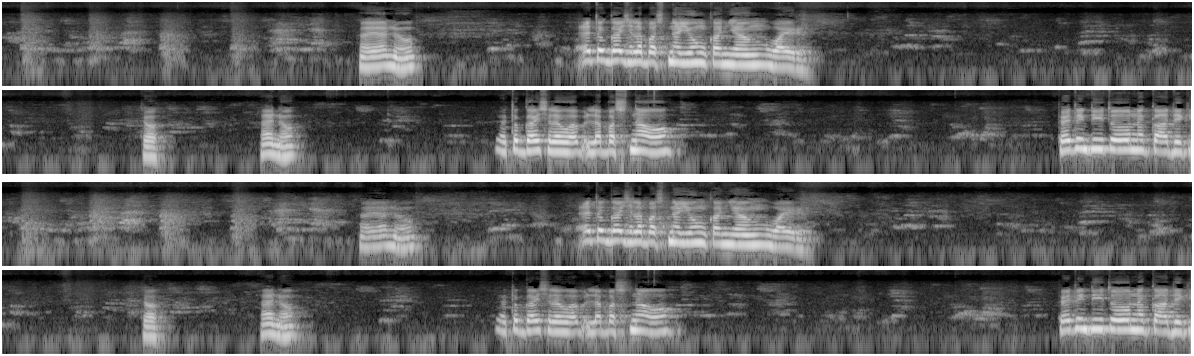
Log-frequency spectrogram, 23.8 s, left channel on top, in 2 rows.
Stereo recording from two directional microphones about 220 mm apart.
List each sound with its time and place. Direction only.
3.5 s speech: 45° left (ahead or behind)
5.8 s a man's voice: 15° left (ahead or behind)
13.3 s speech: 20° left (ahead or behind)
14.5 s speech: 20° left (ahead or behind)
16.8 s speech: 25° left (ahead or behind)
22.4 s a man's voice: 25° left (ahead or behind); by 23.8 s 10° left (ahead or behind)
